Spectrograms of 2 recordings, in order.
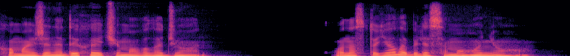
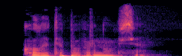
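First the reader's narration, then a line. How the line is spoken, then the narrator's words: Quiet question. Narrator (Ukrainian): так само тихо спитала вона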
